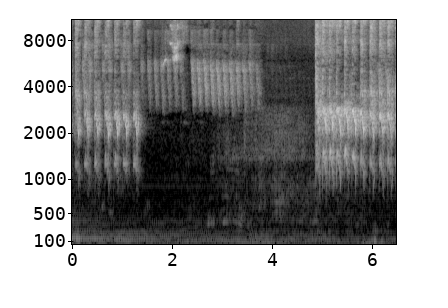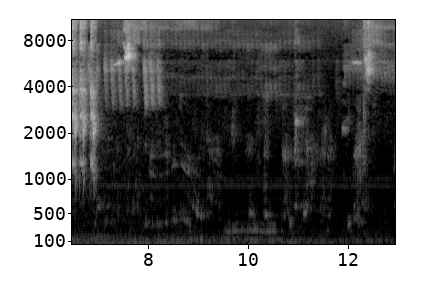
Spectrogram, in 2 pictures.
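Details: Sumatran grey-cheeked bulbul singing vigorously: dense, scratchy, rapid twittering bursts lasting one to two seconds, separated by quieter pauses with faint scattered chirps.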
